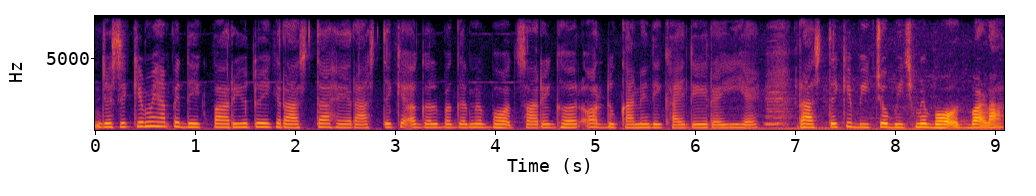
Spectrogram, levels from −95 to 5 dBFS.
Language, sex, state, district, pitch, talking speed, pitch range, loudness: Hindi, female, Uttar Pradesh, Jyotiba Phule Nagar, 235 Hz, 215 wpm, 220-250 Hz, -20 LUFS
